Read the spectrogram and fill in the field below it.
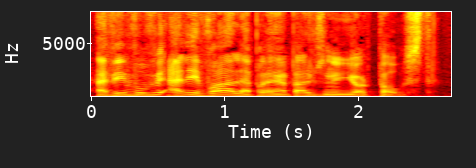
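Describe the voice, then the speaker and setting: A man's voice: mid-range voice, lively intonation, brisk, no room sound. A man with a Quebec French accent, hosting a radio show in casual, joking banter. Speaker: radio host.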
